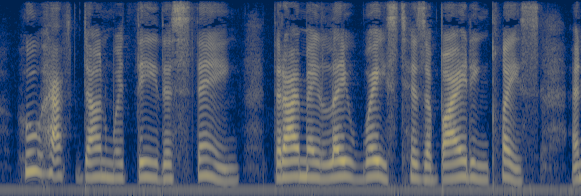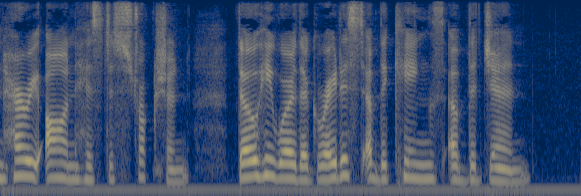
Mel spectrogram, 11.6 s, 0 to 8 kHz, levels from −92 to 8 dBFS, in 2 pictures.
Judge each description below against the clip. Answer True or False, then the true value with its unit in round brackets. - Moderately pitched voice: True (180 Hz)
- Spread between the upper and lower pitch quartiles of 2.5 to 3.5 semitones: True (2.8 semitones)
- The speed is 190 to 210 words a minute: False (160 wpm)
